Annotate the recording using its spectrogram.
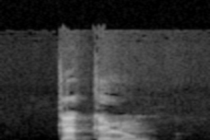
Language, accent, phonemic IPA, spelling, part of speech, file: French, France, /ka.klɔ̃/, caquelon, noun, LL-Q150 (fra)-caquelon.wav
- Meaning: caquelon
